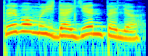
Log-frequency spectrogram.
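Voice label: "тэ вомысь да ен пельӧ", Komi, female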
